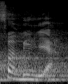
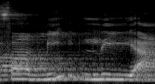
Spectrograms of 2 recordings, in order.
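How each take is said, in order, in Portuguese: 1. O 'li' se funde em um único som 'lh'. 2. O 'li' é falado como uma sílaba separada. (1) "e não família" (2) "você fala família"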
